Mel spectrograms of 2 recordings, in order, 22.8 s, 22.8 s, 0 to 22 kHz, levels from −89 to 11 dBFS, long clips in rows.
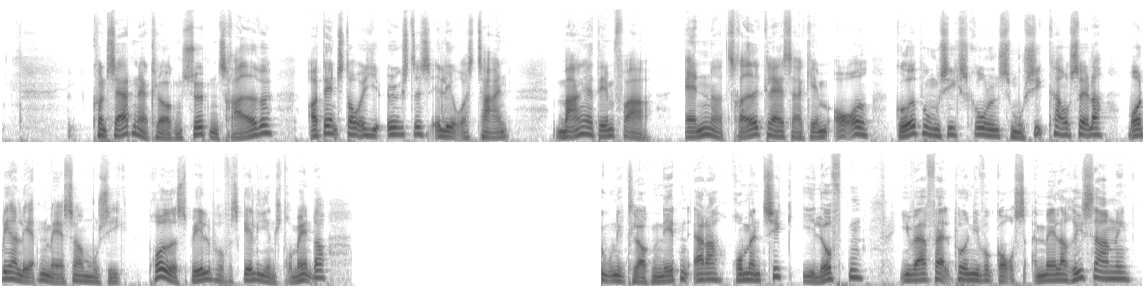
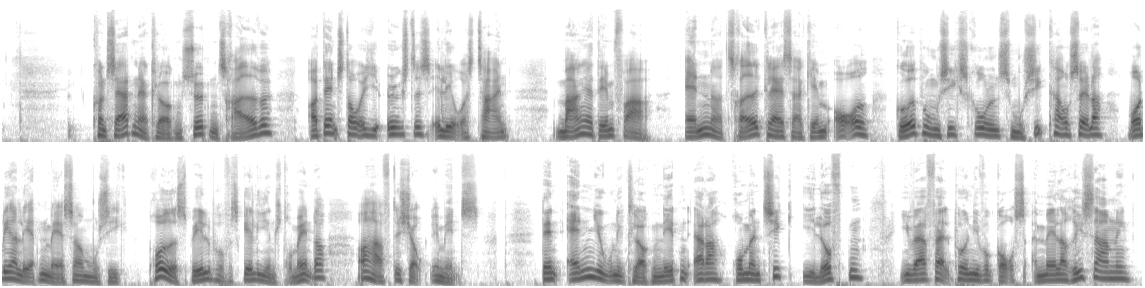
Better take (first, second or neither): second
